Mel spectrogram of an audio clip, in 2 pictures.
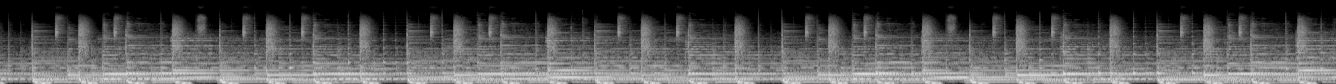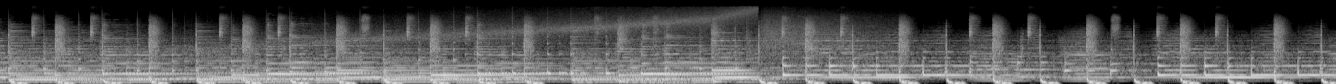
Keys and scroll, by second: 3.2 F3, 10.2 F3, 12.7 shift+F2, 13.0 Escape, 19.0 Delete, 20.9 F3.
